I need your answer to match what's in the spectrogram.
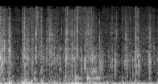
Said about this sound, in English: I love that you don't have a sound effect for that. Crinkle paper.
